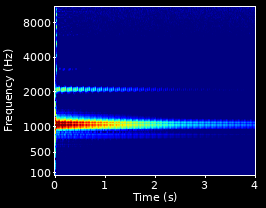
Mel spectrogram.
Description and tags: This sample is part of the "K5005 multisample 05 EP
1" sample pack. It is a multisample to import into your favorite
sampler. It is an electric piano like sound with a short decay time an
a little vibrato. In the sample pack there are 16 samples evenly spread
across 5 octaves (C1 till C6). The note in the sample name (C, E or G#)
does indicate the pitch of the sound. The sound was created with the
K5005 ensemble from the user library of Reaktor. After that normalizing and fades were applied within Cubase SX.
electric-piano, multisample, reaktor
